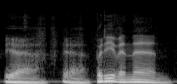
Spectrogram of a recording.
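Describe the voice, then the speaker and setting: A man co-hosting a casual conversation about audio gear in a low-key, conversational way. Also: a little slow, mellow, slight background noise. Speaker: co-host and reviewer.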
